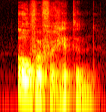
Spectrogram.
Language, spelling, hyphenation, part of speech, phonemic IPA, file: Dutch, oververhitten, over‧ver‧hit‧ten, verb, /ˌoː.vər.vərˈɦɪ.tən/, Nl-oververhitten.ogg
- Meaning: to overheat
